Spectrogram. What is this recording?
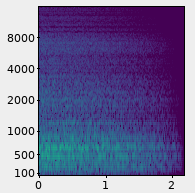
These set of samples has been recorded in the Batu Caves temples north of Kuala Lumpur during the Thaipusam festival. They were then paulstretched and a percussive envelope was put on them.
BatuCaves, Paulstretch, Thaipusam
